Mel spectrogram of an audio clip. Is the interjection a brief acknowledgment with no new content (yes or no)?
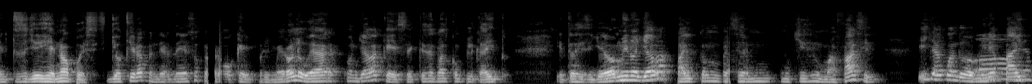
yes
